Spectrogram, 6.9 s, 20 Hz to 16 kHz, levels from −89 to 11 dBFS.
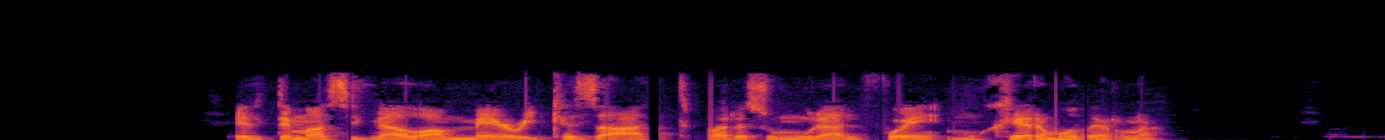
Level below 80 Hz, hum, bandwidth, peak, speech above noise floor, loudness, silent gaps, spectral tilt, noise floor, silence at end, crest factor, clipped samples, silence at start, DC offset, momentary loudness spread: -52 dBFS; none; 8 kHz; -2 dBFS; over 72 dB; -18 LUFS; none; -4.5 dB/octave; under -90 dBFS; 1.15 s; 18 dB; under 0.1%; 1.2 s; under 0.1%; 8 LU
